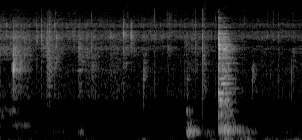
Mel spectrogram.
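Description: Tomato pieces hitting hot oil with ginger in a pan while a vegetarian drumstick (sajna danta) dish cooks, giving a short sizzling burst after light clinks, fairly close and moderate.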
